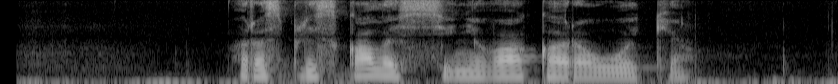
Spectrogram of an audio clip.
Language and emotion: Russian, neutral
